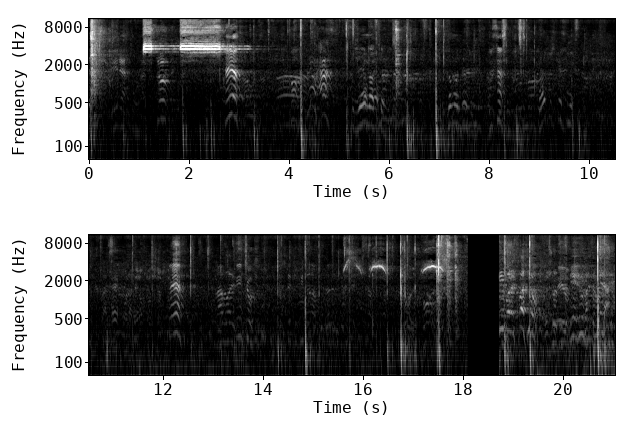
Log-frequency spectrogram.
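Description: Footballs being kicked during a shooting drill: sharp, irregular thuds of boot on ball, with shouting voices across the pitch. A short whistle blast sounds about a second in.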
